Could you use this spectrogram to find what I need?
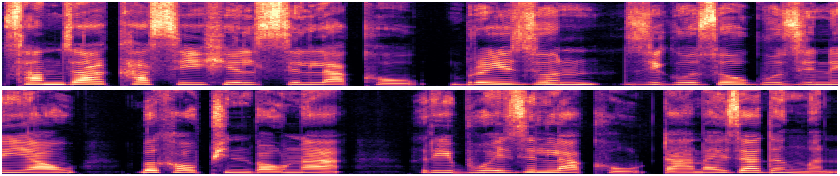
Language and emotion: Bodo, neutral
